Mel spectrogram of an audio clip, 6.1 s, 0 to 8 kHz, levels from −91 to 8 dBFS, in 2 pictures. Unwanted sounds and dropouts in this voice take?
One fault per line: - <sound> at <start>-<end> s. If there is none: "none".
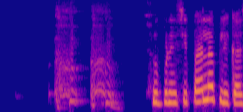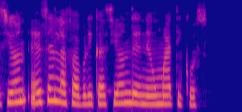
- cough at 0.6-1.6 s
